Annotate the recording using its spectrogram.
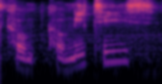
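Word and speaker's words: κομήτης: And then in Greek, it's called like almost like it's with a K and it's kometes. And kometes mean long hair. And kometes aster, so basically it's like long haired star.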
